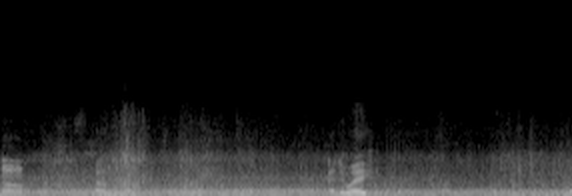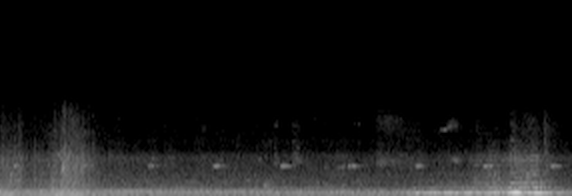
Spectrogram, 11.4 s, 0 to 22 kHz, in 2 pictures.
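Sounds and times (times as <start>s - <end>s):
bus engine low rumble heard from inside the vehicle: 0.0s - 11.4s
speech: 3.4s - 3.9s
bus brake high whining squeal: 7.2s - 11.4s.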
